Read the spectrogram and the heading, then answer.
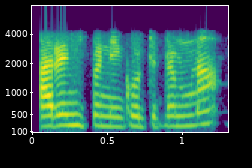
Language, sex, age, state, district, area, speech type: Tamil, female, 18-30, Tamil Nadu, Kallakurichi, rural, conversation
